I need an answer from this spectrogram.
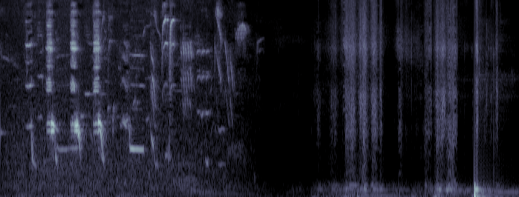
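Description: Small birds chirping, a quick run of short rising and falling calls over the first three and a half seconds. After a short gap come rustling, handling noises over a low hum, with one sharp knock about seven seconds in.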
